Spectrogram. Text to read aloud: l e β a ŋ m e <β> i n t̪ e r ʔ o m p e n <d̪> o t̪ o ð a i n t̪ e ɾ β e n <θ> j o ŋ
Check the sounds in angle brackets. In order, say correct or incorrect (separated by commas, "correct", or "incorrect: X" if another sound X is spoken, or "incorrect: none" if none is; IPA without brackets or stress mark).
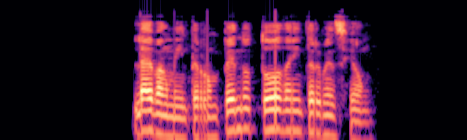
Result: incorrect: none, correct, incorrect: s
